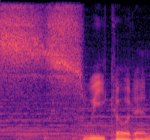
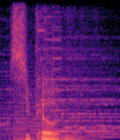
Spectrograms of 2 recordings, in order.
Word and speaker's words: Suikoden: a small child and no one was there to guide me and how to correctly pronounce the game i picked it up and i said sukkot and then it stuck and i kept saying it forever even though i know it's wrong uh yeah well it's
